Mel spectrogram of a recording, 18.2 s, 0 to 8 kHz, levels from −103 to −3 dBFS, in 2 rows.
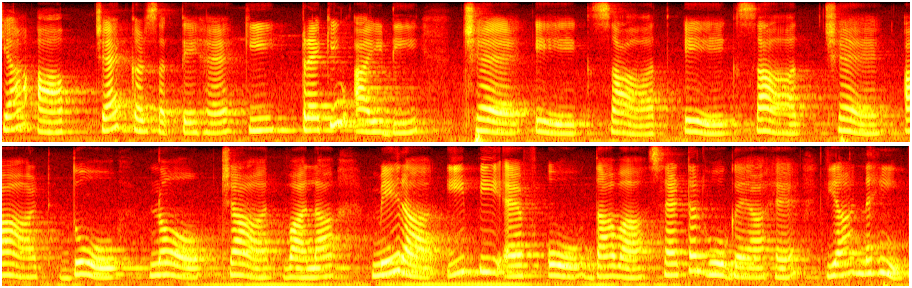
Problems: echo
